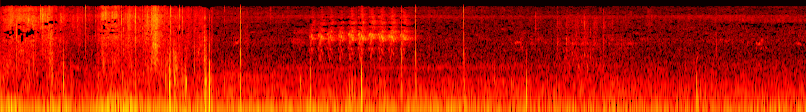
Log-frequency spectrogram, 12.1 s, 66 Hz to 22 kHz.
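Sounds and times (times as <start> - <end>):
bird calling in high repeated notes: 4.6 - 6.2.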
